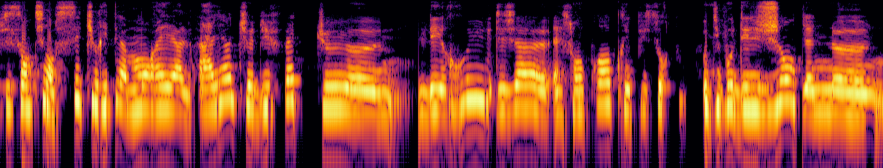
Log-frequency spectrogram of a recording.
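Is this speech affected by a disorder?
Yes: deafness, severe; deaf since childhood, hearing aids since four.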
